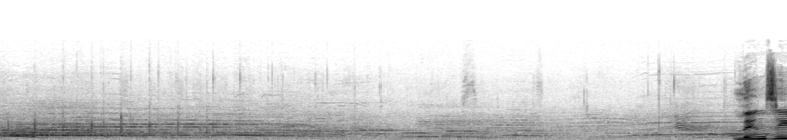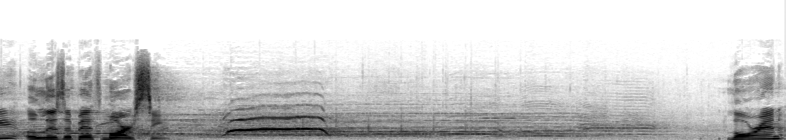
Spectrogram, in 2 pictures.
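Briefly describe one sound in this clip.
A crowd cheers in a large hall.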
